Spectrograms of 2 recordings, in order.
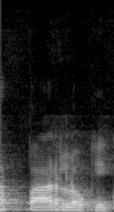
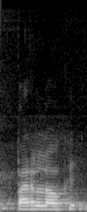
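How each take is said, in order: First: पारलौकिक opening with long "paar"; long first vowel. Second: परलौकिक opening with short "par"; wrong short first vowel. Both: Shown as a demonstration. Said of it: "पा पर आक मात्रा".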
